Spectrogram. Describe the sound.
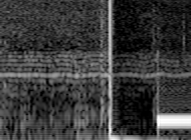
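Telephone tone after a call disconnects: a sharp click, then a steady low-pitched tone that holds loud and unbroken to the end, with no talk.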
